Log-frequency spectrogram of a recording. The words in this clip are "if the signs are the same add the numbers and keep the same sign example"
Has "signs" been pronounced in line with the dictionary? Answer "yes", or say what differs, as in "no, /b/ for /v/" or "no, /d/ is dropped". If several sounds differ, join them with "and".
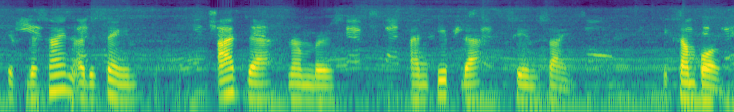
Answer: no, /z/ is dropped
